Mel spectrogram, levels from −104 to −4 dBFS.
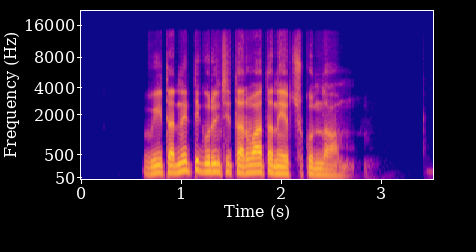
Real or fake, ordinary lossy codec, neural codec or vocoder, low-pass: fake; none; autoencoder, 48 kHz, 128 numbers a frame, DAC-VAE, trained on Japanese speech; 14.4 kHz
